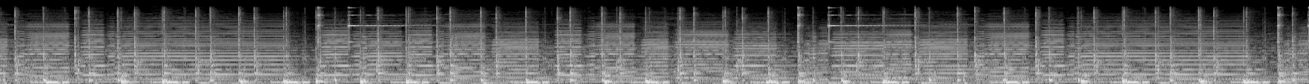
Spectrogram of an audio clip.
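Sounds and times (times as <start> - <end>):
hand drum beat: 0.0 - 13.0
sustained melodic notes: 0.0 - 13.0.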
